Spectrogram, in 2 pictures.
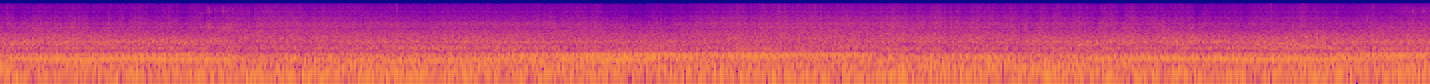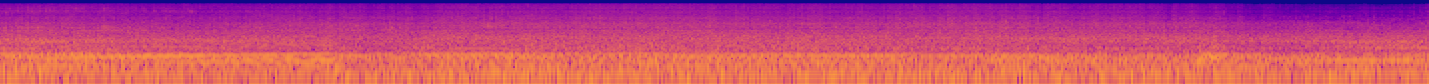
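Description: Car engine pulling at track speed, heard from inside the cabin under heavy road and wind rumble; its pitch rises and falls steadily as the throttle is worked, with no shifts or breaks.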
